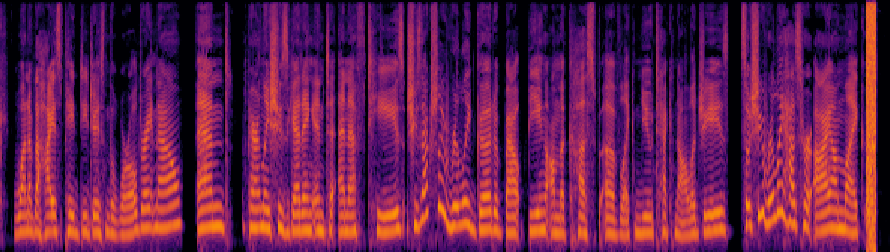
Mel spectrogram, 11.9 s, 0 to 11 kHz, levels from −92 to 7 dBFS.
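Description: At 11.55 s, near the end of the speech, file tags played as audio cut in. An embedded cover picture's compressed bytes were read as samples. That gives very loud white noise. It is a hard-edged burst of static lasting until 11.68 s.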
